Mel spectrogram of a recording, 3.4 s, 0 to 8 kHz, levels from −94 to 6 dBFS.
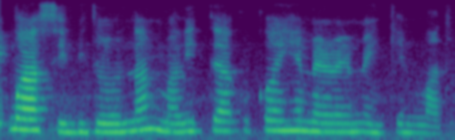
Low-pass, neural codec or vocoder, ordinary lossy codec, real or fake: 7.2 kHz; none; Opus, 16 kbps; real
